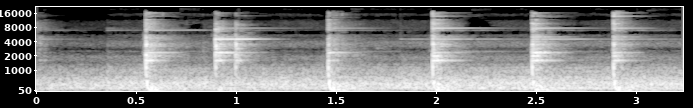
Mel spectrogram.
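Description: Hot steel hammered on an anvil to forge the shoulder of a spatula, six sharp ringing blows at a steady rhythm about half a second apart, close and loud over a low background hum.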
